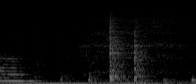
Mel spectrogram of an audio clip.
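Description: A steady, quiet hiss of food sizzling in a hot frying pan, with a couple of brief scraping clinks from stirring partway through and a faint low hum at the start.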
